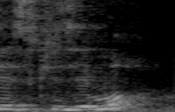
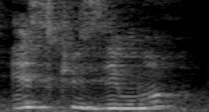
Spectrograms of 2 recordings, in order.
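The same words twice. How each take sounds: First: Said in the usual way. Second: "Excusez-moi" pitched high and louder; affronted, emphatic. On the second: Retold or imitated. Narrator challenges the interfering man, "Excusez-moi" high and forceful.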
